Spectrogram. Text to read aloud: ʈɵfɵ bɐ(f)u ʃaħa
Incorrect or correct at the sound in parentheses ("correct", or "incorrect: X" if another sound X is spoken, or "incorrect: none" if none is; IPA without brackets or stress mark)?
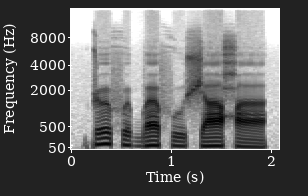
correct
